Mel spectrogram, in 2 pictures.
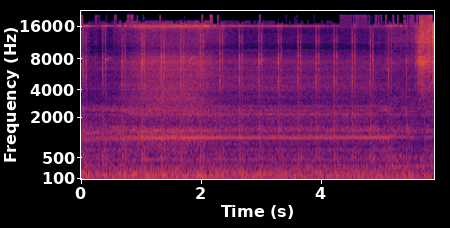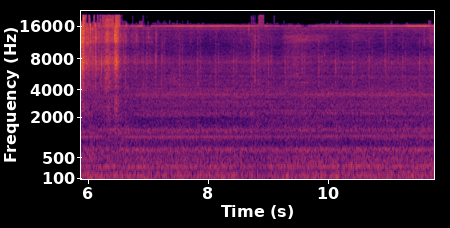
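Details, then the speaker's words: Vevor 8 kW diesel air heater running off a battery, half tank of fuel, no outlet duct fitted: steady rush of blower air over a low exhaust rumble with a faint regular fuel pump tick; running normally. "I can smell a little diesel exhaust, guys, but it's really not bad. I don't know if you can hear the fuel pump running."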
